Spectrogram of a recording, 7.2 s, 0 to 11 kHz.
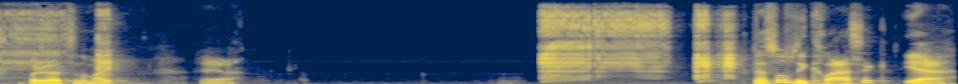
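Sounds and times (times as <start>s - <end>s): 
speech: 0.2s - 1.9s, 5.7s - 7.1s
squeezing fart sound effect: 4.1s - 5.6s.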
